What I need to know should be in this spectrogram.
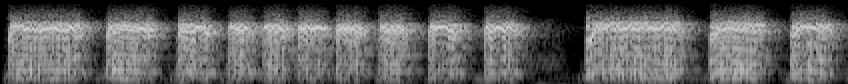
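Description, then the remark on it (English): A duck call blows a loud series of raspy quacks, about ten quick notes in a steady run, then a brief pause before a few longer, drawn-out quacks. “And after that would come the ducker part, and the duck part, which would be like this, just.”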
